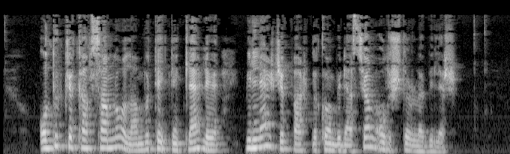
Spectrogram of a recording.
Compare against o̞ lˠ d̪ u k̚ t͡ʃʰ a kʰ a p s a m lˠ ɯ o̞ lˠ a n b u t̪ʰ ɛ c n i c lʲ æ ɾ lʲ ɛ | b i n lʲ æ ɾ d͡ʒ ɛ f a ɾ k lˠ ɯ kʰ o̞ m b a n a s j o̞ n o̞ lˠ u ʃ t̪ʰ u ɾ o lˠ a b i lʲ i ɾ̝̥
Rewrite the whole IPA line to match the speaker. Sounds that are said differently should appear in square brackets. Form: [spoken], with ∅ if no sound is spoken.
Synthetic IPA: o̞ lˠ d̪ u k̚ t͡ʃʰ a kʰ a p s a m lˠ ɯ o̞ lˠ a n b u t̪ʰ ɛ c n i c lʲ æ ɾ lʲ ɛ | b i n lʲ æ ɾ d͡ʒ ɛ f a ɾ k lˠ ɯ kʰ o̞ m b [i] n a s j o̞ n o̞ lˠ u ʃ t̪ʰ u ɾ [u] lˠ a b i lʲ i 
